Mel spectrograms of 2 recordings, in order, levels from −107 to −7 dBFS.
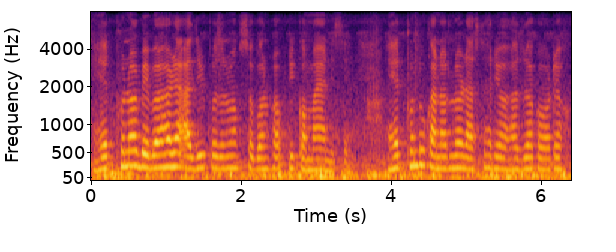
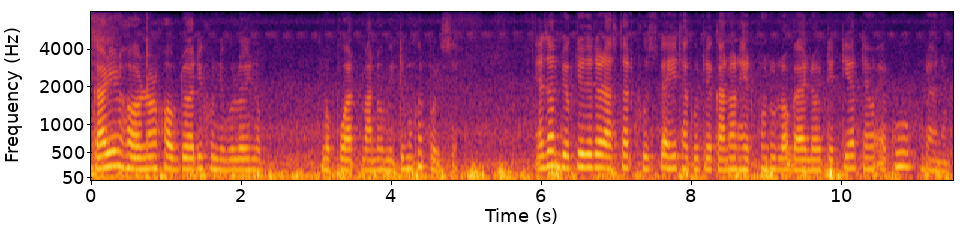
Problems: background sounds at intervals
